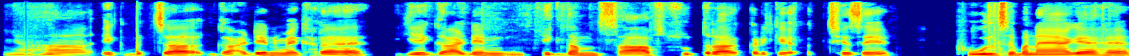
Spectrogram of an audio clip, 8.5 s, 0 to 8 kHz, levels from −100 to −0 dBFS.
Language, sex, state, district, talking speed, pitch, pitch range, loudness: Hindi, male, Bihar, Muzaffarpur, 140 wpm, 170 Hz, 160-185 Hz, -17 LUFS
